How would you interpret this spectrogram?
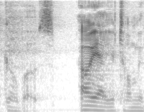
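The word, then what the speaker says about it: Gobbos: remember also 100 in croc legend of the gabo's and i can't imagine that that is aged well it's pronounced gobos oh yeah you've told me this many times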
